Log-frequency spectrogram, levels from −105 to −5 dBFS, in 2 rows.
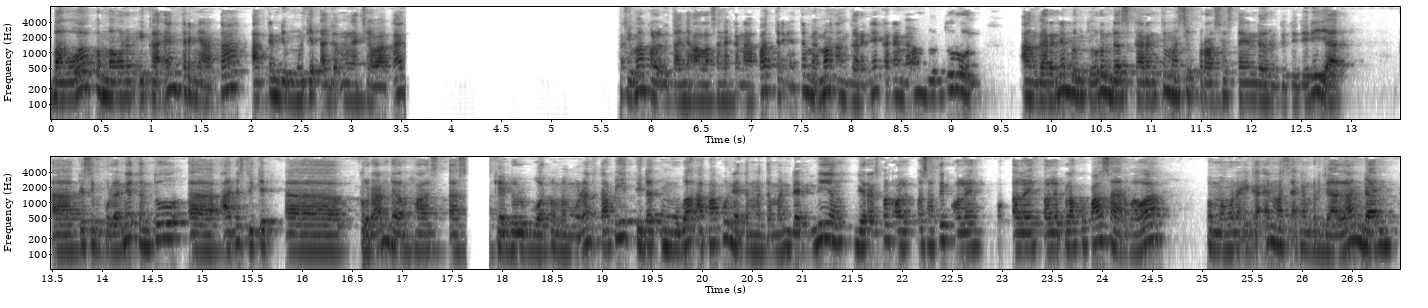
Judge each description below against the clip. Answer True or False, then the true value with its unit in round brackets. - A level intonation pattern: False (3.9 semitones)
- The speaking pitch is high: False (135 Hz)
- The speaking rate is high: True (150 wpm)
